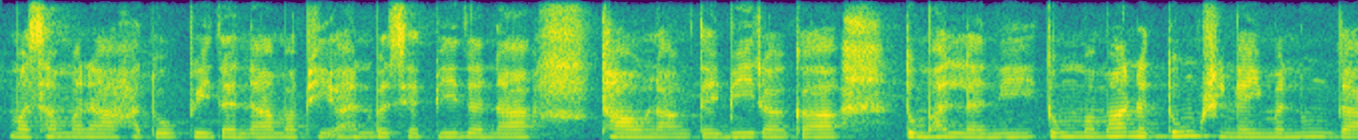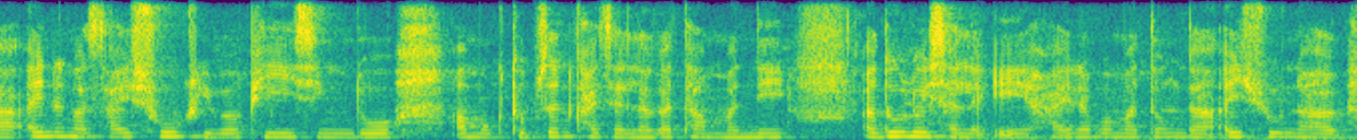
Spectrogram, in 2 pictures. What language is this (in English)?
Manipuri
